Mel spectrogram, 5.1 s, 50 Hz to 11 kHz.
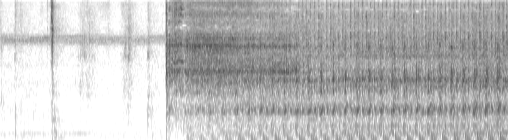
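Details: Kawasaki Bayou 400 ATV after the oil pump drive gear repair, started to check for oil at the head feed-line banjo bolt on the left foot side. Single cylinder catches straight away into an even idle, no knock; oil reaches the head, runs healthy.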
